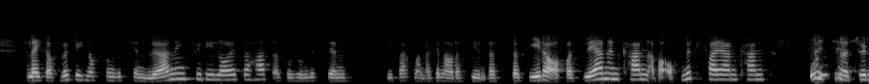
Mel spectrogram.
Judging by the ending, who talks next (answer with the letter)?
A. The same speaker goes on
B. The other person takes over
A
